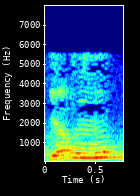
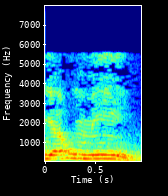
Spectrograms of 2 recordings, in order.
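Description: First: "أم" said "ummu", higher pitch; damma ending. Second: "أمي" with a long final ee; original ya ending. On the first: Teacher contrasting the weak form with its origin, u ending. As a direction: lift "يا أم" and close it on u. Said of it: "ضم الحرف الذي قبل". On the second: Teacher giving the original form, long ee ending. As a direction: hold the ee of "أمي". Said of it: "أصله". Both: Shown as a demonstration.

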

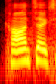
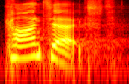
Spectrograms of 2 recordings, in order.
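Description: First: Said in the usual way. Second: Higher, drawn-out "context"; self-important preacher word. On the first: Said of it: "Context is the word preachers use". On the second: Shown as a demonstration. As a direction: say "context" to sound really smart. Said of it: "it makes us sound really smart".

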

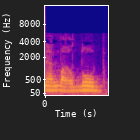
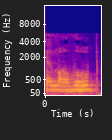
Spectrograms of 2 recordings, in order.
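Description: First: المغضوب with a heavy stopped "d"; firm ض in المغضوب; dad. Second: المغضوب as "maghdhuub"; zha for dad. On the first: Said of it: "بالضاد". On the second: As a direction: soften ض in المغضوب to ظ. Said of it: "وليس". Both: Shown as a demonstration.

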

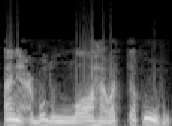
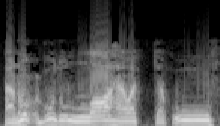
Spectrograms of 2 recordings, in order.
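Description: First: أن اعبدوا joined as ani-'budu; short i on the noon of أن; standard kasra noon. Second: أن اعبدوا joined as anu-'budu; chanted, short u on the noon of أن; Warsh damma noon. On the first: Teacher quotes the verse before Warsh, i on noon. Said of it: "قرأ ورش بضم النون". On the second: Teacher demonstrates Warsh's reading, u on noon. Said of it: "قرأ ورش بضم النون هكذا". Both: Shown as a demonstration.

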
